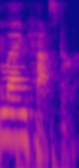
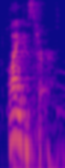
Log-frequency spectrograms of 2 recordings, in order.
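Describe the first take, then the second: First: Every syllable of the name is clearly pronounced. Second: Some syllables of the name are reduced or dropped. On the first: This is how an outsider reads it off the map. The speaker calls it wrong. "we don't say Lancaster" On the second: This is how the locals say it. The speaker calls it right. "We say Lancaster. ... You don't have to pronounce every syllable"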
